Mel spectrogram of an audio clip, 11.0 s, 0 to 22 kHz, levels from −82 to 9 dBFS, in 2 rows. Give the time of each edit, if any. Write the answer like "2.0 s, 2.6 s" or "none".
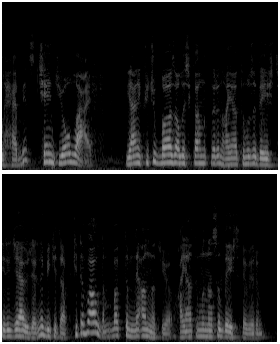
none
